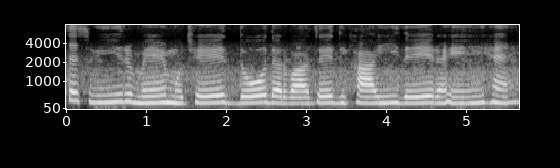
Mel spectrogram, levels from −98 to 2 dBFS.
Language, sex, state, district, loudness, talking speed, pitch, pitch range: Hindi, female, Madhya Pradesh, Katni, -14 LUFS, 95 wpm, 235 Hz, 225-255 Hz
